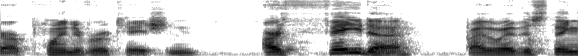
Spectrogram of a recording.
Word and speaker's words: theta: point of rotation our theta by the way this thing is called a fatalist right off to the side in case you don't know if this is Theta is pronounced theta with a th theta can we all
